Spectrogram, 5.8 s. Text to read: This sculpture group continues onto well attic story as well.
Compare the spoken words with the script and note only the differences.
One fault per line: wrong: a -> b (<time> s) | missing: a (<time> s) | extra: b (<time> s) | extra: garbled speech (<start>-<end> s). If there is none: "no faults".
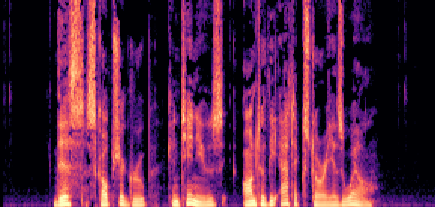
wrong: well -> the (3.5 s)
